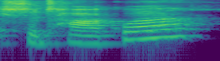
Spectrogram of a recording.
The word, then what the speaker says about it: Chautauqua: you can go up these other streets like Chautauqua that is how you say that I know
